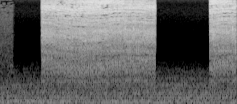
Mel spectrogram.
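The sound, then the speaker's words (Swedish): Two loud bursts of an aerosol can flamethrower used against snowmen, each a harsh rushing hiss, separated by a brief pause and quieter hiss, with no voices. “Som precis hade lyckats fly undan eldkastaren.”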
